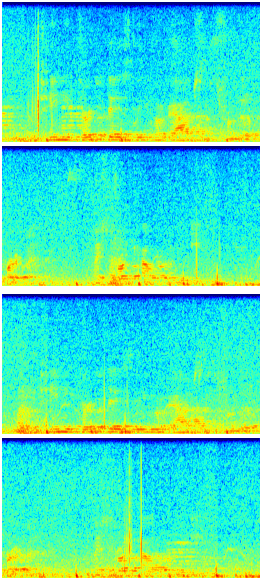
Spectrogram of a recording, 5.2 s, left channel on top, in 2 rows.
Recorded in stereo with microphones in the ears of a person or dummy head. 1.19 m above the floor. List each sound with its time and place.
0.2 s a man speaking: 25° left (ahead or behind), 8.5 m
